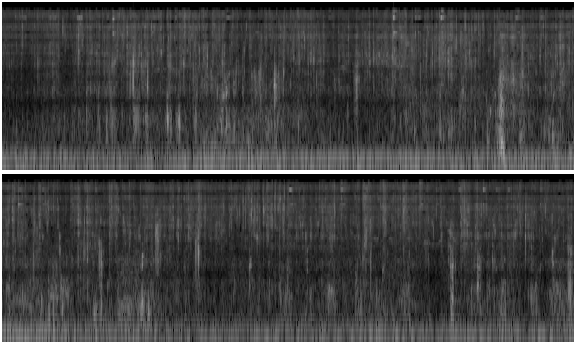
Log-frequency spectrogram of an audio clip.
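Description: Water from a garden hose spraying onto a horse's legs and the wet ground: a steady hiss with frequent small splashes.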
